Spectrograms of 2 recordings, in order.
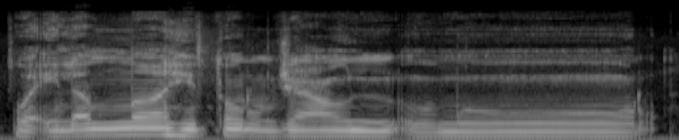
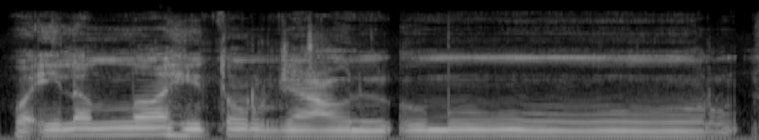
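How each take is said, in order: No difference in how they are said.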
